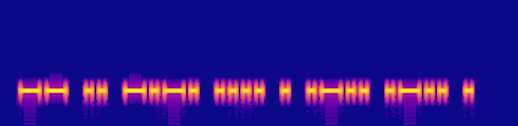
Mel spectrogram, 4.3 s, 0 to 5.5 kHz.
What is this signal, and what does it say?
Morse code, heard as a keyed tone, about 22 wpm, 600 Hz. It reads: MICHELLE
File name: Ferie QRS 22wpm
